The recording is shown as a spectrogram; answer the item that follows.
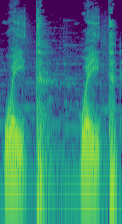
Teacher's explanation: la a se pronuncia como e en esta palabra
